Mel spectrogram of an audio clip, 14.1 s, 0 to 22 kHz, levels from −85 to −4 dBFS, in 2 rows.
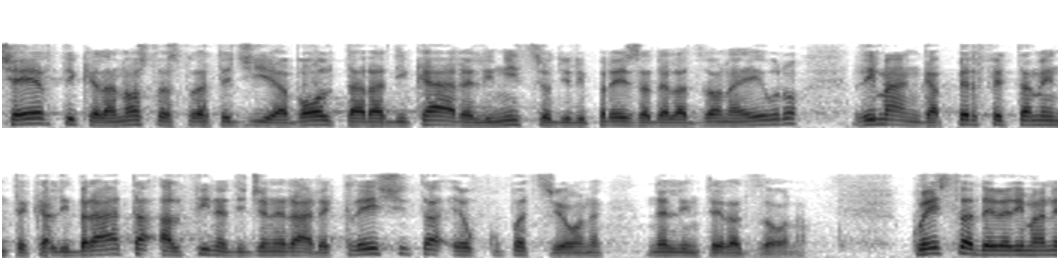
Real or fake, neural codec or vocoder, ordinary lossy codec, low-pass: fake; autoencoder, 48 kHz, 128 numbers a frame, DAC-VAE, trained on Japanese speech; none; 5.4 kHz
